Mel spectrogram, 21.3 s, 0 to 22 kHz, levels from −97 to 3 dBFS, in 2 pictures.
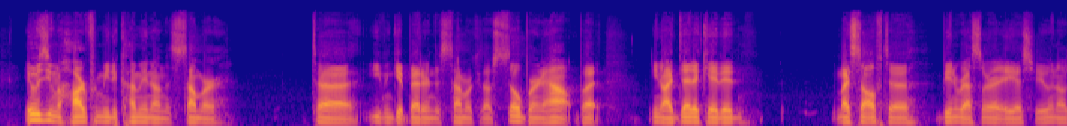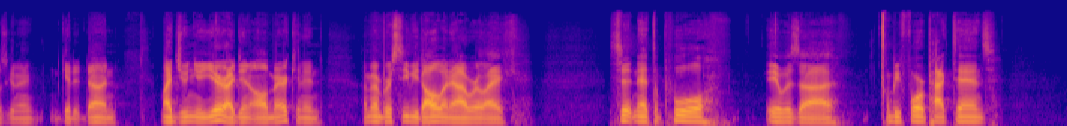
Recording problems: none

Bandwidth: 15 kHz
